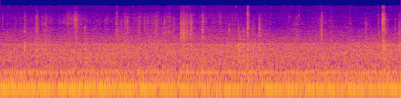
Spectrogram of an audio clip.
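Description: Tow vehicle's engine idling steadily, with a few faint light clicks over it.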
